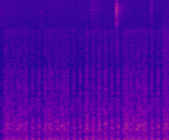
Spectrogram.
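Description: Helicopter in Myth II Soulblighter, a close rhythmic rotor thump beating fast and evenly throughout, with no talking.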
